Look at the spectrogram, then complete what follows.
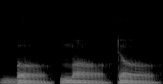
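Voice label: "bomoto", concatenated syllables; Affixing experiment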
